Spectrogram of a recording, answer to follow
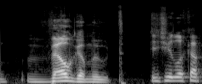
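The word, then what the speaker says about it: Welgemoed: Well, in parentheses, it says pronounced, and then there's like the phonetics of V-E-L-G-A-M-O-O-T, which I chose to see as Velgamut. Okay, that checks out phonetically, I guess.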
